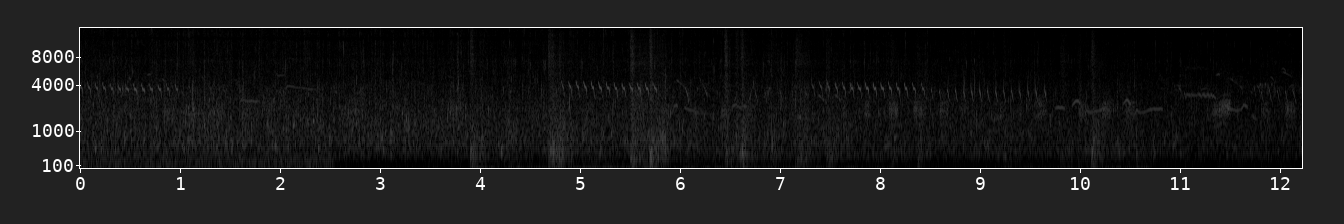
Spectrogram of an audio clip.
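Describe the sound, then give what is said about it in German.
A small brook flowing through a meadow burbles and trickles steadily throughout, while a bird's high, rapid trill repeats a few times over the flowing water. “Der kleine Bach fließt weiter durch die Wiese hindurch und er findet seinen Weg hinein in einen schönen See, der mitten in der Wiese liegt.”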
